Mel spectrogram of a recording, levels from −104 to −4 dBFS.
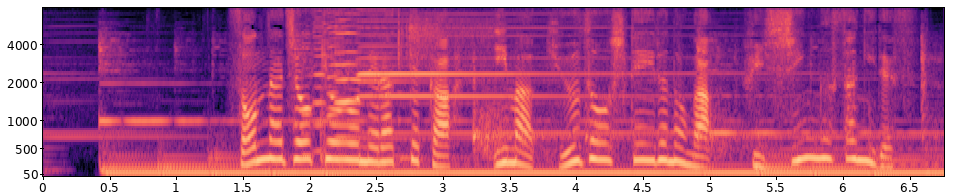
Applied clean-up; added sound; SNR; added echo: none; Harmonica; 11 dB; none.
